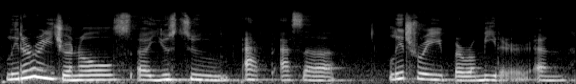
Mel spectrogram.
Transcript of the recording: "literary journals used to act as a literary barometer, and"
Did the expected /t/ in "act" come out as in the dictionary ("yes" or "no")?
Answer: yes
